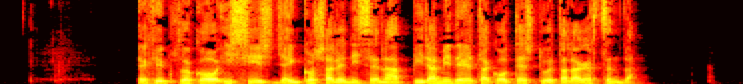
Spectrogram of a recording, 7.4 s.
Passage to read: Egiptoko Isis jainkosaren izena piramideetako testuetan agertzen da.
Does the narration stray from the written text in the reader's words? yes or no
no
